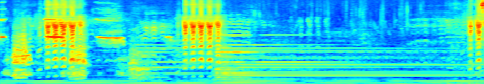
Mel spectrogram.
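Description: A young goat bleats in wavering calls: twice in the first three seconds and once more near the end. Steady droning background music plays throughout.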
